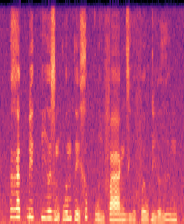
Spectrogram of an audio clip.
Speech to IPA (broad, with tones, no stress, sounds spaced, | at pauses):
ɣ a˦˥ t̚ ɓ e˦˥ k̚ ʔ i˧ ə̯ z ə̰˧˨ m k w ə˨˦ m t̪ e˧˩ x ə˦˥ p̚ k w i˧˩ f aː˧ ŋ z i̤˨˩ ə̯ f ə˨˦ w ɗ i˧˩ ə̯ ɣ ɨ˧ m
